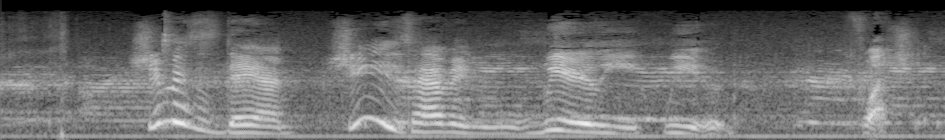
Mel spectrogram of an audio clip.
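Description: A young girl speaks animatedly close to a microphone, with a high, swooping voice.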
